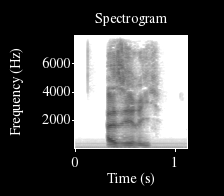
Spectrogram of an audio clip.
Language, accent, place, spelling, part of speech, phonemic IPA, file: French, France, Lyon, azéris, adjective, /a.ze.ʁi/, LL-Q150 (fra)-azéris.wav
- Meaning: masculine plural of azéri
